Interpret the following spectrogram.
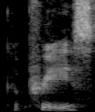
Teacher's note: in the word Caprice we have second syllable stress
